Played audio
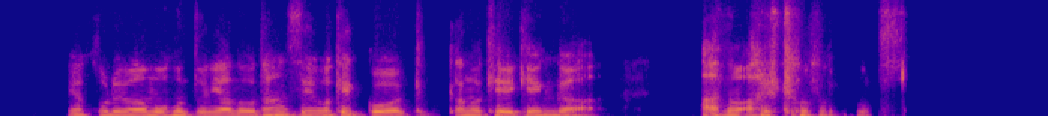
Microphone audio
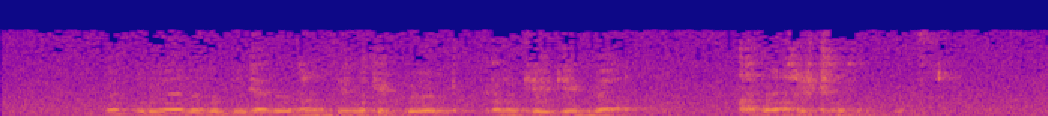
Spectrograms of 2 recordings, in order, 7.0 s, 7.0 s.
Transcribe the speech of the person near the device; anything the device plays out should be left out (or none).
none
